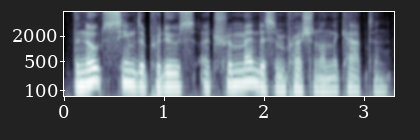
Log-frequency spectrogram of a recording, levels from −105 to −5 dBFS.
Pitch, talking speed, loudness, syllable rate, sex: 125 Hz, 200 wpm, -18 LUFS, 6.6 syllables/s, male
